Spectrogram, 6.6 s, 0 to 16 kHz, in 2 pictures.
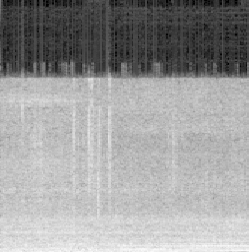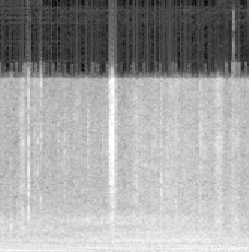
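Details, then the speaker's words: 1994 Toyota Coaster bus, 1HZ diesel, five-speed, 322 km on clock, while driving: steady deep diesel drone thickening into a held low hum as it coasts with the exhaust brake closing off the exhaust; exhaust brake working normally. "it also has the exhaust brake as well which I'll demonstrate that basically means when you take your foot off the brake the car will slow itself down by closing off the exhaust"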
